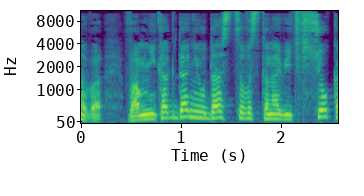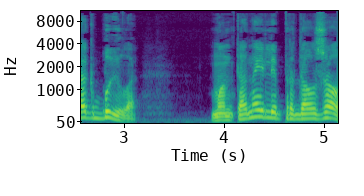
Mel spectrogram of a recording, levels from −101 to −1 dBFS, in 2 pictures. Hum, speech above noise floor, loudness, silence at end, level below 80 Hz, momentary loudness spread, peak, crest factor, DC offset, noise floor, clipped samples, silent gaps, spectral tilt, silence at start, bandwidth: none; 39 dB; -19 LUFS; 0 s; -54 dBFS; 5 LU; -4 dBFS; 16 dB; under 0.1%; -58 dBFS; under 0.1%; none; -5.5 dB/octave; 0 s; 11 kHz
